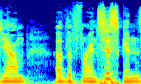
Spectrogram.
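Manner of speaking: plain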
